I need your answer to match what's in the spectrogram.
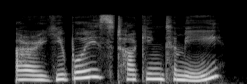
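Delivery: acted ditzy, bubbly, high-pitched bimbo voice. Narrator addresses two men, doing a high bubbly bimbo voice. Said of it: "doing my best bimbo impression. My voice is so high and bubbly".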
